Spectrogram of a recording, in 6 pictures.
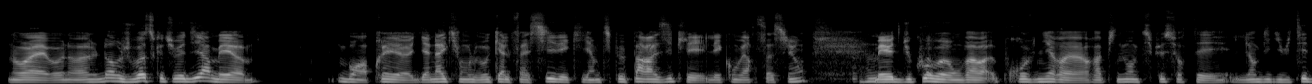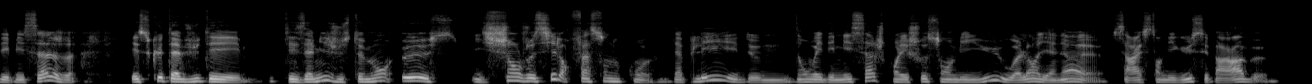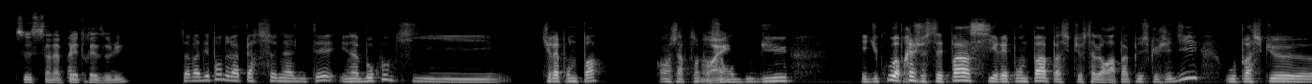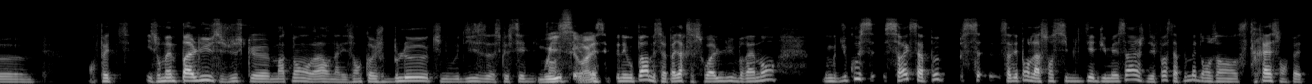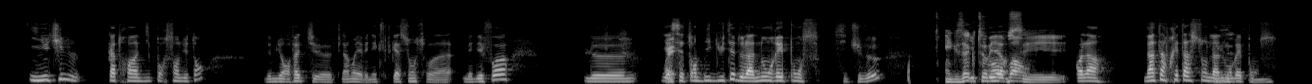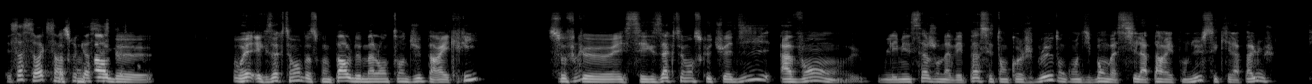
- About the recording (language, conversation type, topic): French, podcast, Comment gères-tu les malentendus nés d’un message écrit ?
- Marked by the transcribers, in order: none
